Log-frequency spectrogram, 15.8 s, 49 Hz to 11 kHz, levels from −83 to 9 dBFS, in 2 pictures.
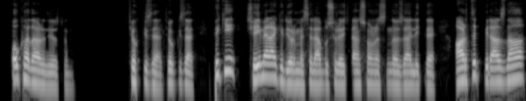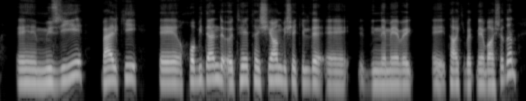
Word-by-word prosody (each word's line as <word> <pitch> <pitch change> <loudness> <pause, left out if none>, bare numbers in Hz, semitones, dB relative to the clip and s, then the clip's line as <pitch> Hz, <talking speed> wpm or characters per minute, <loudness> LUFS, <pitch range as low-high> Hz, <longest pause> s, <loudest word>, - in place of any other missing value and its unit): O 155 - +6
kadar 135 -8 +3
diyorsun. 110 -1 -7 0.8
Çok 140 -1 0
güzel, 120 -5 -4
çok 125 +4 -3
güzel. 125 -4 -1 0.3
Peki, 240 +4 +2 0.2
şeyi 165 +2 +5
merak 180 -3 +6
ediyorum, 130 -4 +1
mesela, 115 0 -1
bu 120 - -5
süreçten 120 0 -2
sonrasında 120 0 -4
özellikle. 115 -1 -2 0.3
Artık 180 +7 +5
biraz 145 -2 +3
daha, 170 +3 +4 0.3
eee, 135 0 0
müziği 140 +9 -1 0.3
belki, 150 +3 +1 0.3
eee, 135 0 +2
hobiden 160 +3 +2
de 155 - +3
öteye 160 +4 0
taşıyan 155 0 +1
bir - - -3
şekilde, 135 -1 -2
eee, 120 -1 -6
di - - -18
dinlemeye 125 0 -1
ve, 125 -1 -1 0.3
eee, 65 0 -5
takip 125 - -2
etmeye 125 0 -2
başladın. 150 - 0
135 Hz, 140 wpm, -22 LUFS, 120-155 Hz, 0.8 s, O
